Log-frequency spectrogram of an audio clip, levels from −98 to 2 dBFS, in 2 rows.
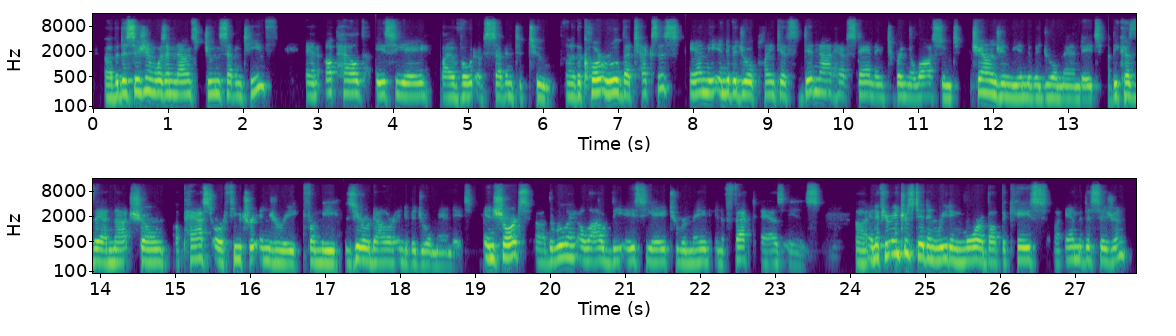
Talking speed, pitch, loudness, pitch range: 180 wpm, 180 Hz, -19 LUFS, 165-200 Hz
